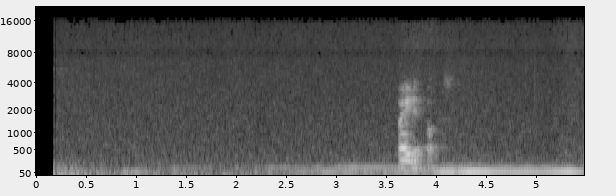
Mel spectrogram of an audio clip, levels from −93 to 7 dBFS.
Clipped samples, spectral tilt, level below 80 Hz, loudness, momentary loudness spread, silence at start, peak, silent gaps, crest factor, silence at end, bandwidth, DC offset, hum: under 0.1%; -6 dB/octave; -30 dBFS; -25 LUFS; 25 LU; 0.15 s; -4 dBFS; none; 24 dB; 0 s; 16.5 kHz; under 0.1%; none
